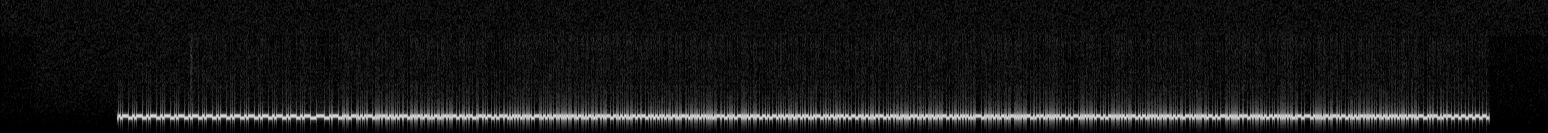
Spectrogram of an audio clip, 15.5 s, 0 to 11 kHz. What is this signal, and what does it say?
NAVTEX (SITOR-B), 100 baud, 170 Hz shift, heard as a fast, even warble, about 1360 Hz centre. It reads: LAS ESTACIONES ESTAN INTERCOMUNICADAS MEDIANTE RADIO-EMISORAS PORTATILES.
